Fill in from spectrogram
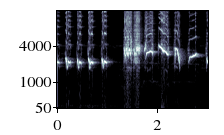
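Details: Brief greater green leafbird 'nembak ngekek' song phrase used to provoke other birds: four clear repeated whistles, then a harsh buzzy burst followed by rising and falling slurred whistles.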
